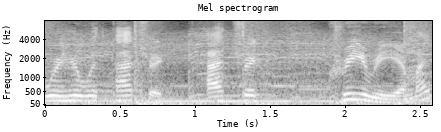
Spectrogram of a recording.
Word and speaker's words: Creery: Patrick Creery. Am I pronouncing that you right? You are. It's like creepy, but with an R.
